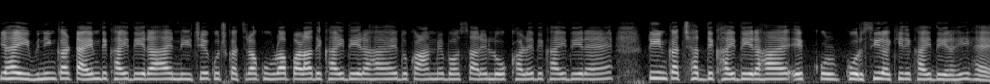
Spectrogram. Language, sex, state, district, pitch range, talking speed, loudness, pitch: Hindi, female, Bihar, Kishanganj, 245-260 Hz, 250 wpm, -18 LUFS, 250 Hz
